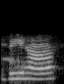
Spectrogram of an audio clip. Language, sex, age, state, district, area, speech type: Urdu, female, 18-30, Uttar Pradesh, Gautam Buddha Nagar, rural, conversation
